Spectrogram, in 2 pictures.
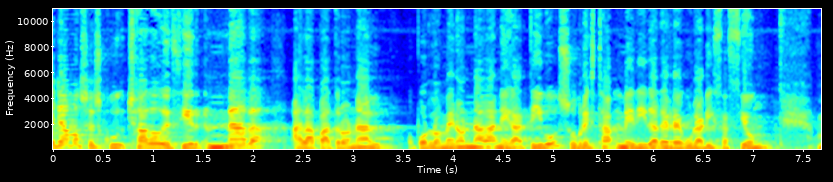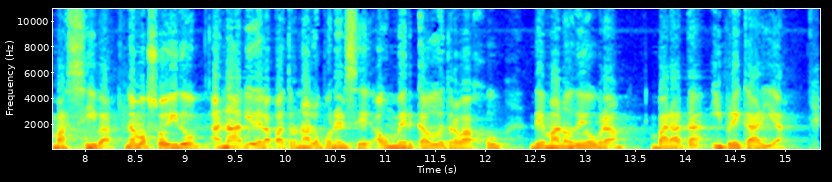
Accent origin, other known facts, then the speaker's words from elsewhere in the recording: Spain; por supuesto, no somos los españoles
